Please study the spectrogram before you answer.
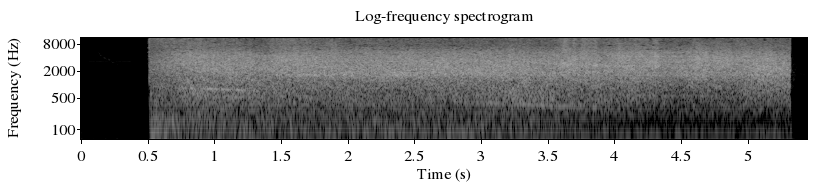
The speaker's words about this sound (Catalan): Som a menys de 50 metres de les línies d'alta velocitat per on passen els trens de llarg recorregut que no paren a la ciutat de Lleida. Fa un moment sentíem el soroll d'un tren que passava, l'hem enregistrat. Això és el que sentíem.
